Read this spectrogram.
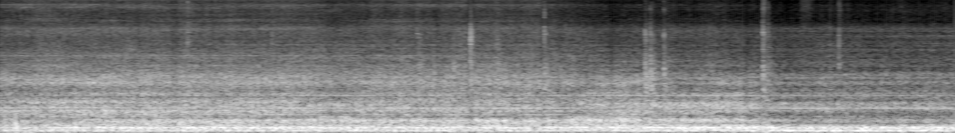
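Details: Newly installed furnace that had flames dropping out, blower just started after the burners lit: a steady, even low hum and air rush with no knocks, rattles or squeals; the blower is running normally.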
